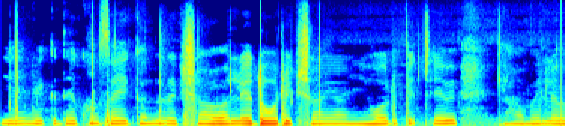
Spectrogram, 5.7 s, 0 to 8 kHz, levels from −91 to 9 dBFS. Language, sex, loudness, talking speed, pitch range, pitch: Urdu, female, -20 LUFS, 160 wpm, 180-190 Hz, 185 Hz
